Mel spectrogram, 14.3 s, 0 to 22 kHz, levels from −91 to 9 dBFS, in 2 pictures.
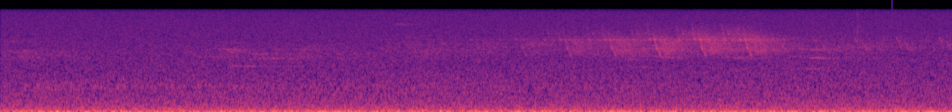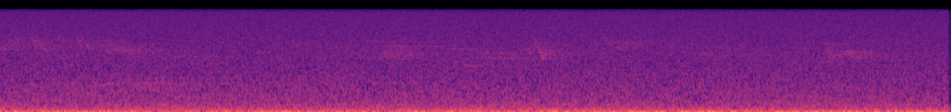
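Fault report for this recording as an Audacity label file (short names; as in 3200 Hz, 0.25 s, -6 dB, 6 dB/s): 6.700000	6.700000	pop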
